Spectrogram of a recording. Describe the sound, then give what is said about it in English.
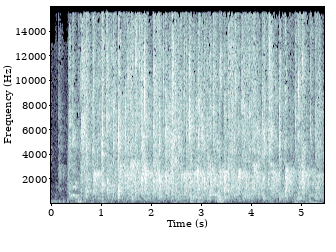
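Applause from an audience at a reading night as one first-time reader leaves and another is called up, the clapping bursting in abruptly and then holding steady and full to the end. “And as we give Abby another hand, let's bring up another first-time reader here.”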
